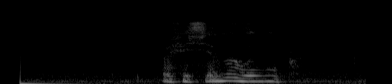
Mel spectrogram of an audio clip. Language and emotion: Russian, neutral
